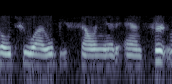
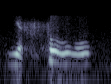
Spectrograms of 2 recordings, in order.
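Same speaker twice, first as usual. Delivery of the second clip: mock disgusted, insulting tone. Retelling what a spirit's voice said, imitating a disgusted voice. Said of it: "Like he was just so disgusted".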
